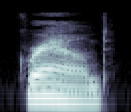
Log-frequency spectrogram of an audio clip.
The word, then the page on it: Ground: electrical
